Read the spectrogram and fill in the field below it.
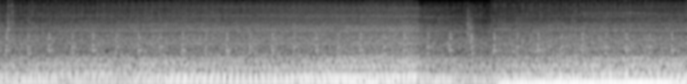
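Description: A turn signal ticks rapidly.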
